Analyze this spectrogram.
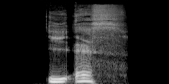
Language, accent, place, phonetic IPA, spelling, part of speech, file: German, Germany, Berlin, [iːˈʔɛs], IS, abbreviation, De-IS.ogg
- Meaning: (proper noun) abbreviation of Islamischer Staat (“Islamic State, IS”); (noun) abbreviation of Intensivstation (“intensive care unit, ICU”)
